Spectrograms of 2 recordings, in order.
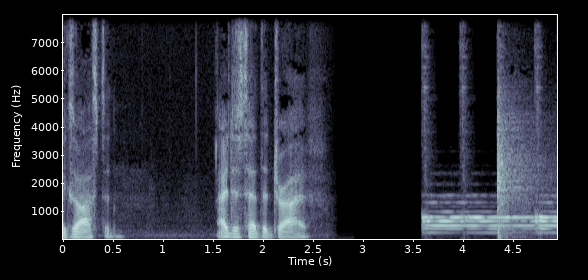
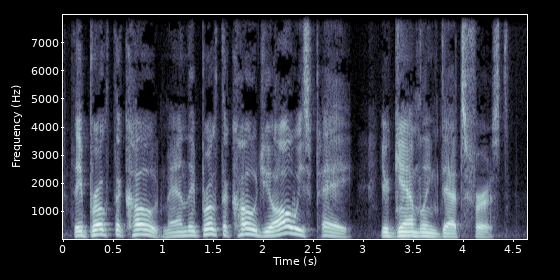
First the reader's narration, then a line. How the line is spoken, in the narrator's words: He was yelling to me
